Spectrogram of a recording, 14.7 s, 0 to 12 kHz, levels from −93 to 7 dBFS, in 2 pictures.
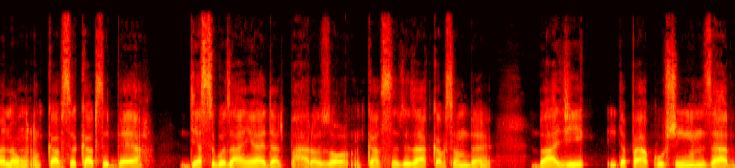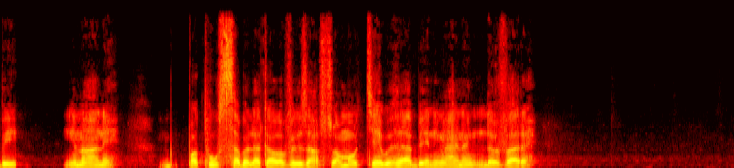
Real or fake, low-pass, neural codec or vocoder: fake; 10.8 kHz; codec, 24 kHz, 0.9 kbps, WavTokenizer, medium speech release version 1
